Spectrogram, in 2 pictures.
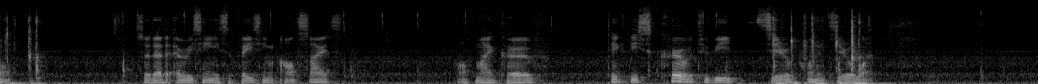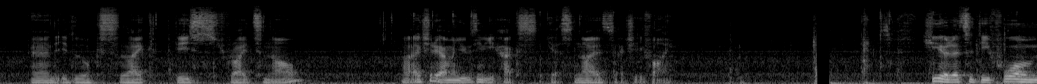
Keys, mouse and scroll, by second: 9.9-15.1 middle drag, 15.1 click, 15.9-18.6 middle drag, 18.6 ctrl+alt+shift+q, 19.8-20.7 middle drag.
